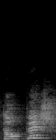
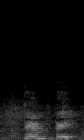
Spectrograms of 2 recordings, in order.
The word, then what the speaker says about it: tempeh: Ben, c'est tempêche là? Non, tempeh. Tempeh.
